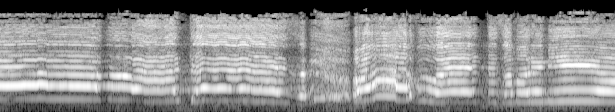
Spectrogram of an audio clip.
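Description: A young man wailing and sobbing in long, high-pitched cries, each drawn out for a second or two, with short breaks between them.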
